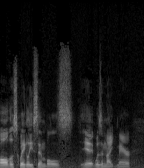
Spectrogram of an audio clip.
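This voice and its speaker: The man's intonation stays monotone and flat. He talks at a moderate pace. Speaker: video game streamer. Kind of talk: tutorial. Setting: live stream. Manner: soft-spoken; hesitant, many fillers.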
